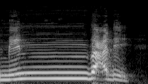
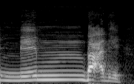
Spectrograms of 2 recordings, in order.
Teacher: kalaulah nun ini mati bertemu dengan ba, maka kita tukar nun ini jadikan mim, ya. Jangan bunyi katalah macam mim ba'di, jangan baca min ba'di, kena baca mim ba'di. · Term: Tukar nun dengan mim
